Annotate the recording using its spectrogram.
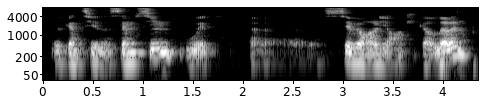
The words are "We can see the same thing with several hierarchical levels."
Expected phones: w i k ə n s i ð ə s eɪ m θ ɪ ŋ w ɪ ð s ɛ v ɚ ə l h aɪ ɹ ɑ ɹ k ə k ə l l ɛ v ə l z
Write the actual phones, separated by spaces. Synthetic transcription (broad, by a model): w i k ə n s i ð ə s eɪ m s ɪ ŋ w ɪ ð s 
